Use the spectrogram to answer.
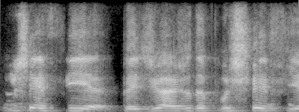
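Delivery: loud, high call to the crowd. Real, not acted. Pastor calling out to the church, loud and high. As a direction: shout it out over her story.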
